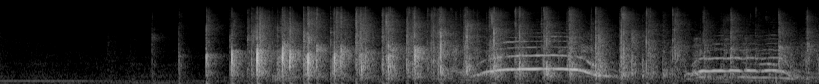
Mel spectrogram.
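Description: A small group of people clapping, starting about two seconds in, with two long drawn-out cheers from voices over the applause.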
